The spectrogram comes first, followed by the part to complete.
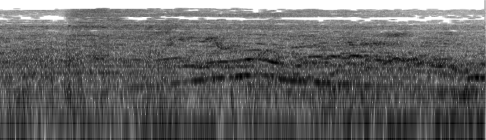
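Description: Dark-ride tornado-scene soundtrack: a rushing wind bed with a low rumble, over which a wavering pitched wail rises and falls twice.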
